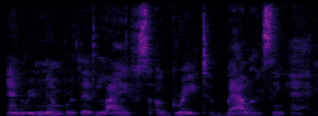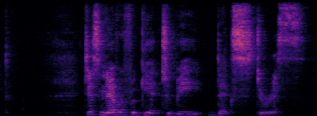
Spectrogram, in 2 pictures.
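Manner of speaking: lively, sing-song reading of a rhyming picture book; animated children's book read-aloud; storybook reading. Acted. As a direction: read it like a bedtime story for a kid. Reads Dr. Seuss aloud.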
